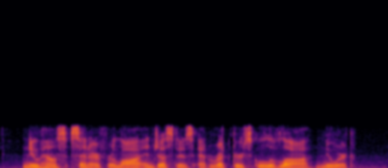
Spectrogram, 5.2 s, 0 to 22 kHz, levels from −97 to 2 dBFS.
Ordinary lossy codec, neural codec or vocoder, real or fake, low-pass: Opus, 24 kbps; none; real; 5.4 kHz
